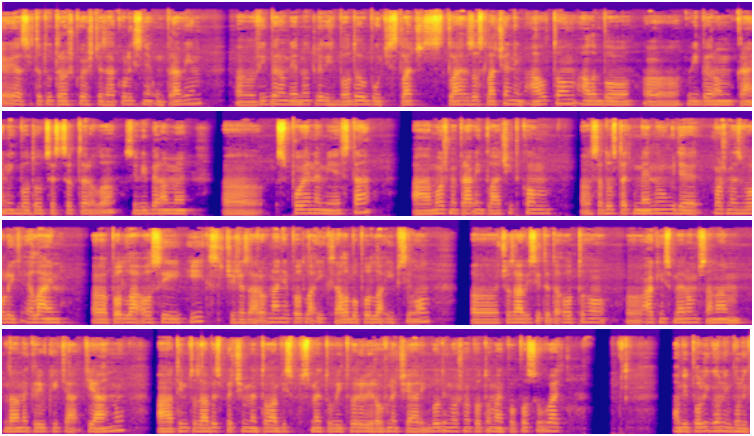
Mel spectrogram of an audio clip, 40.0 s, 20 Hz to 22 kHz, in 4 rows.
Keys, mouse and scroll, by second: 4.8 g, 6.1 click, 6.4 alt+click, 6.9 alt+click, 7.5 click, 8.1 ctrl+click, 8.6 right click, 9.0 g, 10.6 click, 11.5 l, 11.8 g, 12.9 click, 13.0 l, 13.3 g, 14.2 click, 14.5 l, 14.9 r, 15.8 g, 17.3 click, 18.6 click, 20.4 click, 20.8 l, 21.3 s, 22.4 g, 23.8 s, 24.6 g, 25.9 click, 26.6-28.6 middle drag, 28.6 click, 29.4-31.0 middle drag, 31.0 click, 31.9 l, 33.5 right click, 34.1 alt+click, 34.5 right click, 34.8 alt+click, 35.3 right click, 35.6 alt+click, 36.0 right click, 36.7 click, 37.7 click, 38.5 l, 38.8 g.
